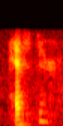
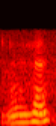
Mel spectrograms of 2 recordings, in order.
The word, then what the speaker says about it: Hastert: His name is Dennis Hester. Hastert. Hastert. Yeah, Hastert. Like bastard. Oh, excuse me. This gentleman was Yeah, rhymes with that.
